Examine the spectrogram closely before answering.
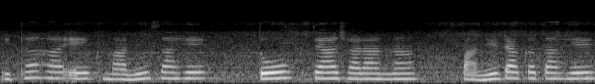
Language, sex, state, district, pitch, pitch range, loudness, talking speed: Marathi, female, Maharashtra, Gondia, 275 Hz, 255-280 Hz, -17 LUFS, 110 wpm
